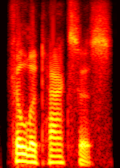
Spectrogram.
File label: "Phyllotaxis", American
